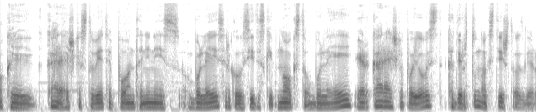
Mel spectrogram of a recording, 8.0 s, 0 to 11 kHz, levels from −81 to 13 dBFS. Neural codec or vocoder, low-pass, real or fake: none; 9.9 kHz; real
